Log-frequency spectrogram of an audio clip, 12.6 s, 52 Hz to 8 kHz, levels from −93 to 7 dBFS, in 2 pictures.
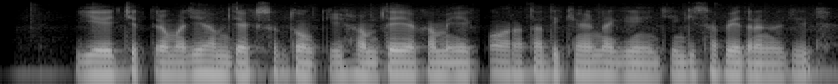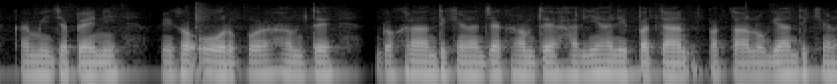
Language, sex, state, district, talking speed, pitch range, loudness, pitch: Hindi, male, Uttarakhand, Tehri Garhwal, 155 wpm, 95-100 Hz, -33 LUFS, 95 Hz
